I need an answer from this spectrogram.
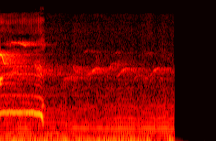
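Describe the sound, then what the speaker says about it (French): A bird sings outdoors in a short clear phrase: a high sustained whistled note, then lower warbling tones trailing off, close and fairly loud with no talking. "Un oiseau passe très haut et chante joyeusement."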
